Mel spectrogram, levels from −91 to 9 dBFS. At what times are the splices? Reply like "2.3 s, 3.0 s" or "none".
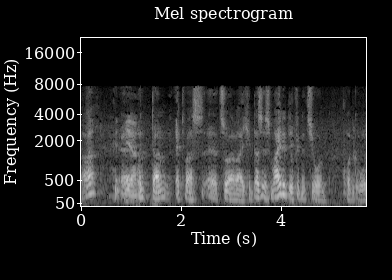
1.4 s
